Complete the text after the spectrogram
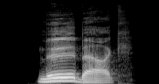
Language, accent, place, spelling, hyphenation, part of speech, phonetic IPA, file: German, Germany, Berlin, Müllberg, Müll‧berg, noun, [ˈmʏlˌbɛʁk], De-Müllberg.ogg
- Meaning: A garbage pile; a huge pile of rubbish or garbage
